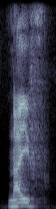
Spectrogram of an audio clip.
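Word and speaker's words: knife: नाइफ, छुरी, इस पर भी के साइलेंट है। कनाइफ नहीं बोलते हम, नाइफ बोलते हैं।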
